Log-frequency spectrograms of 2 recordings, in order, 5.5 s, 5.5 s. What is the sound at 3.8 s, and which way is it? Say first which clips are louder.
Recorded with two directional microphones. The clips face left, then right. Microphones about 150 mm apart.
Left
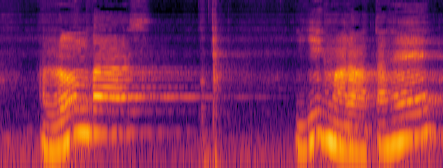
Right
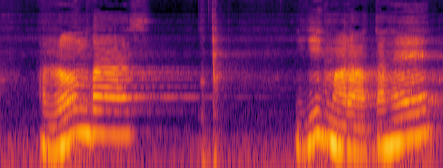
Speech: right 1 dB; 15° right (ahead or behind).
